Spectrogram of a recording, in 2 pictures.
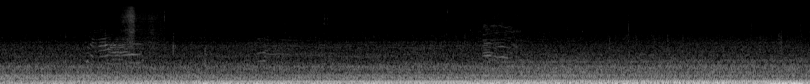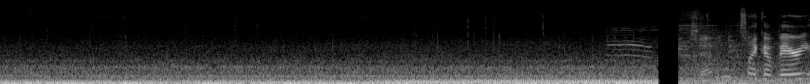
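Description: Steady drone of engine and road noise inside a moving vehicle, with a constant low hum. A few faint, short high calls sound over it, and the sound cuts out for an instant near the end.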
